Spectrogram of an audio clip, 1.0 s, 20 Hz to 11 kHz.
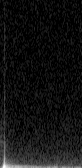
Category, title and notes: Sound effects > Objects / House appliances
Electrical Discharge of the Capacitor of the Amplifier when Turned Off
This is the sound of the big capacitor of the Polytone amplifier discharging when the amp is turned off. Recorded with Tascam Portacapture X6
amplifier, capacitor, discharge, electrical, electromagnetic, guitar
